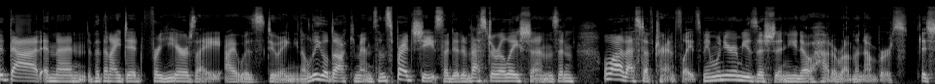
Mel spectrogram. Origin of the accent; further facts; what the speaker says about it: Hayward, California, United States; So I had family in Palo Alto and then I grew up in Hayward.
